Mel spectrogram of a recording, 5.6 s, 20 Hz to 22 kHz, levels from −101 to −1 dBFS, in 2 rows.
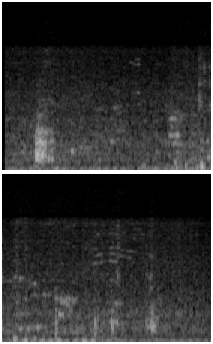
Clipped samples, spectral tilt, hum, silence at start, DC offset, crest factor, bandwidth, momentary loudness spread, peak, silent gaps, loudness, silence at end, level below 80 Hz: under 0.1%; -7.5 dB/octave; none; 0.05 s; under 0.1%; 26 dB; 15 kHz; 22 LU; -20 dBFS; none; -45 LUFS; 0 s; -54 dBFS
